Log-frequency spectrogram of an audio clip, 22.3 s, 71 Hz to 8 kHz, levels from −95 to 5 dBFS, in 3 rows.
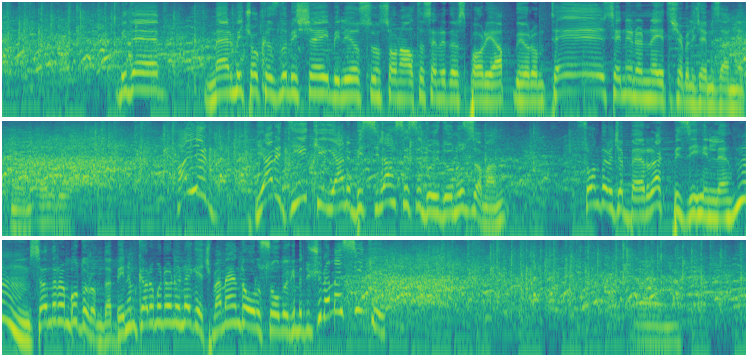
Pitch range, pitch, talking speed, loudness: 155-230 Hz, 190 Hz, 135 wpm, -11 LUFS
